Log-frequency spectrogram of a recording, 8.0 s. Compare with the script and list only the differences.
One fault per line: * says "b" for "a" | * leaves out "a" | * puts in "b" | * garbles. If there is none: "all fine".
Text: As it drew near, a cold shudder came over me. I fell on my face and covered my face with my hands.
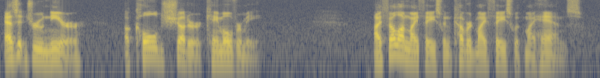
all fine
